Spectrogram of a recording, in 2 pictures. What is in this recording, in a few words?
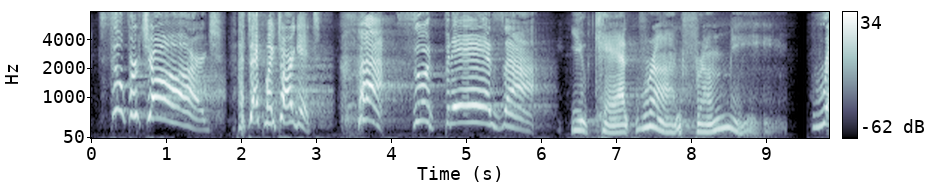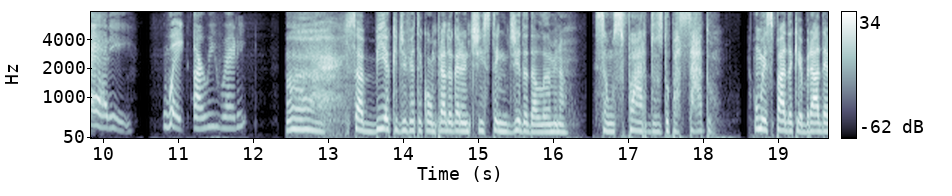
GAME BILINGUAL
